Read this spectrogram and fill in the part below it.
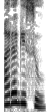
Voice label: "ಆರೊಗಿಸು", Kannada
